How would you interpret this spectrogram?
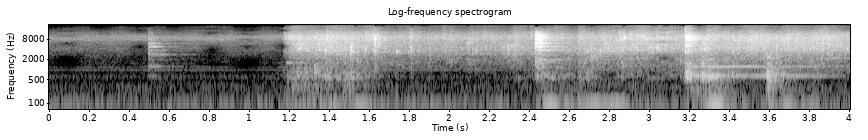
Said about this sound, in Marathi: ही फोडणी सगळी त्याला तळून घेऊया.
